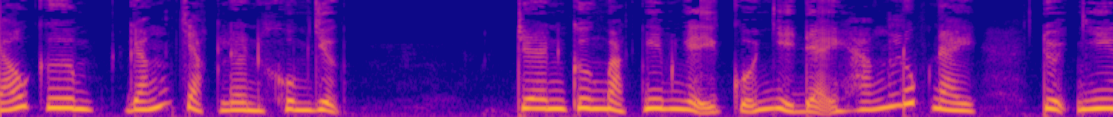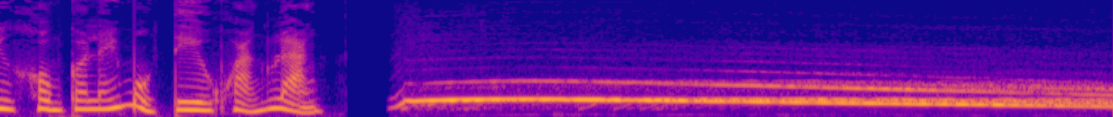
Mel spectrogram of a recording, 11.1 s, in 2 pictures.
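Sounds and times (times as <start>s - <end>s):
speech: 0.1s - 1.8s, 2.6s - 7.7s
long wolf howl: 7.5s - 11.1s.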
